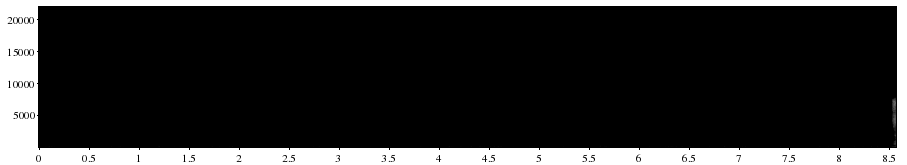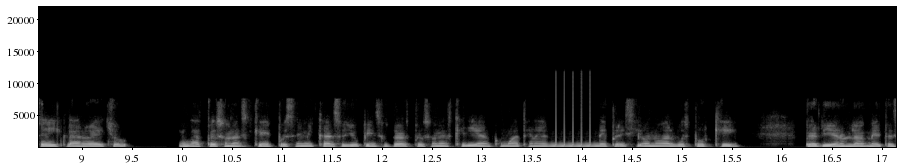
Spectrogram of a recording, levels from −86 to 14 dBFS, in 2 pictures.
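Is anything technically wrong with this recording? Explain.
Yes, there's a system hang loop, twice: from 7.94 to 8.36 s and again from 13.74 to 14.17 s. The system stalled while the sound hardware kept replaying its ring buffer, so one 85.33 ms chunk repeats five times, which fits a 4096-sample buffer. At about 11.7 Hz that's a choppy machine-gun stutter. Through all of this, the wideband mSBC Bluetooth headset path carries the speech, with its top end stopping at 8 kHz.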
